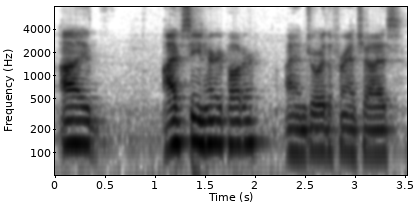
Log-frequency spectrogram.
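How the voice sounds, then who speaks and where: A man's voice: mid-range voice, fairly even intonation, moderate pace. A man co-hosting a casual movie podcast, making brief, understated remarks. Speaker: podcast co-host.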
